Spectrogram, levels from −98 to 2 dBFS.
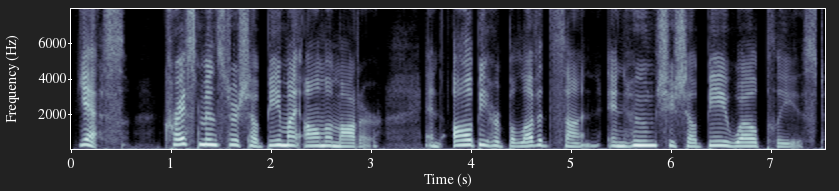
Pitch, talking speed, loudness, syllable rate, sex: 230 Hz, 160 wpm, -18 LUFS, 4.2 syllables/s, female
